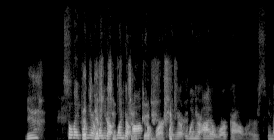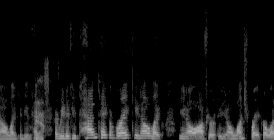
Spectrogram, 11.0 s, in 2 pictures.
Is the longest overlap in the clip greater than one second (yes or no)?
yes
